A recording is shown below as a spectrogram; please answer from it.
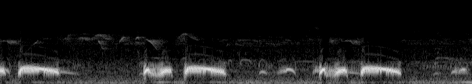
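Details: Spotted dove in a gagap tindan versus klantan contest: paired phrases of a quick stuttered coo and a longer drawn falling coo, repeated every one to two seconds, with faint high chirping.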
